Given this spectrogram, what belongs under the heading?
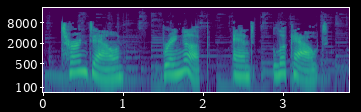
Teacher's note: phrasal verbs in English follow a common stress pattern where the main stress falls on the particle or preposition. For instance, in turn down, bring up, and look out, the stress is on down, up, and out, respectively.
